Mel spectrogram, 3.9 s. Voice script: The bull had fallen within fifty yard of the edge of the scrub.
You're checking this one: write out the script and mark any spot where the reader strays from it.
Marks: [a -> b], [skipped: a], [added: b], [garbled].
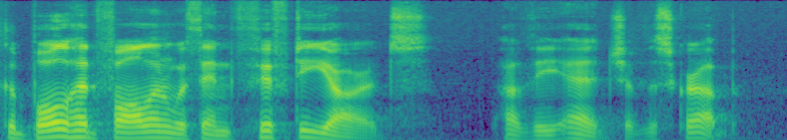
The bull had fallen within fifty [yard -> yards] of the edge of the scrub.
